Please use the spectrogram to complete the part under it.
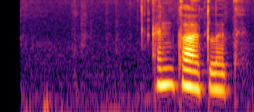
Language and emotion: Russian, neutral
